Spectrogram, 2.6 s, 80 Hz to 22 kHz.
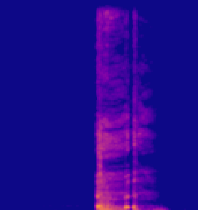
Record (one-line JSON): {"cough_length": "2.6 s", "cough_amplitude": 32768, "cough_signal_mean_std_ratio": 0.34, "survey_phase": "beta (2021-08-13 to 2022-03-07)", "age": "18-44", "gender": "Female", "wearing_mask": "No", "symptom_runny_or_blocked_nose": true, "symptom_sore_throat": true, "symptom_fatigue": true, "symptom_fever_high_temperature": true, "symptom_headache": true, "symptom_change_to_sense_of_smell_or_taste": true, "symptom_loss_of_taste": true, "symptom_onset": "3 days", "smoker_status": "Current smoker (e-cigarettes or vapes only)", "respiratory_condition_asthma": false, "respiratory_condition_other": false, "recruitment_source": "Test and Trace", "submission_delay": "2 days", "covid_test_result": "Positive", "covid_test_method": "RT-qPCR", "covid_ct_value": 28.6, "covid_ct_gene": "ORF1ab gene", "covid_ct_mean": 29.5, "covid_viral_load": "210 copies/ml", "covid_viral_load_category": "Minimal viral load (< 10K copies/ml)"}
